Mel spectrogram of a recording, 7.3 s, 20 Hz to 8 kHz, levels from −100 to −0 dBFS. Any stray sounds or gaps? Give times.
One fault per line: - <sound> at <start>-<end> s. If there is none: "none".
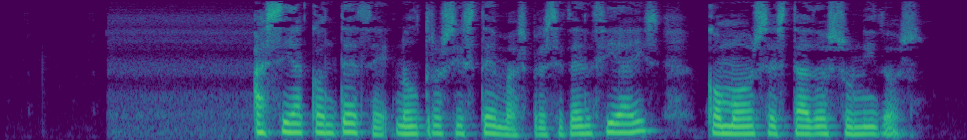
none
